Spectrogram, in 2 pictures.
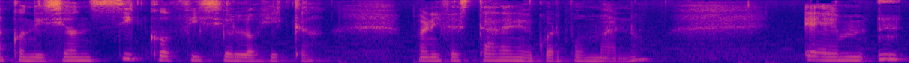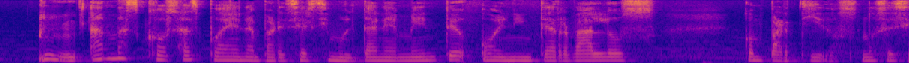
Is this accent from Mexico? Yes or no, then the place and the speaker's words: yes; Mexico; este tiempo que llevamos aquí viviendo como mexicanas, ¿no?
